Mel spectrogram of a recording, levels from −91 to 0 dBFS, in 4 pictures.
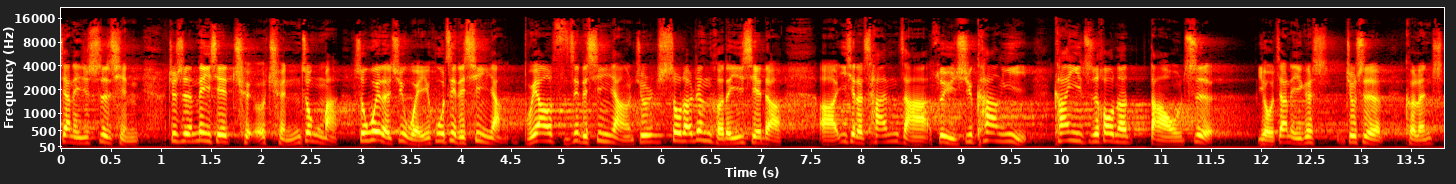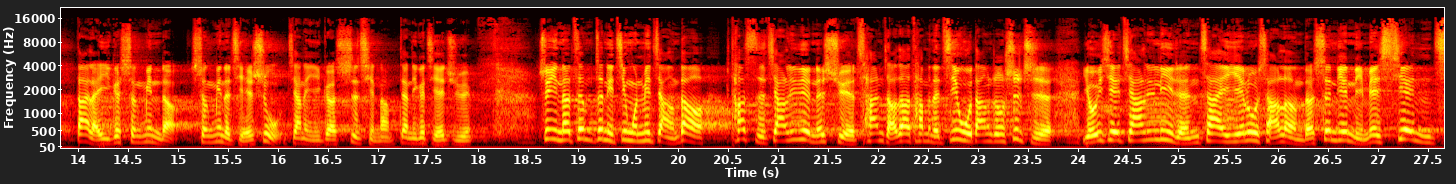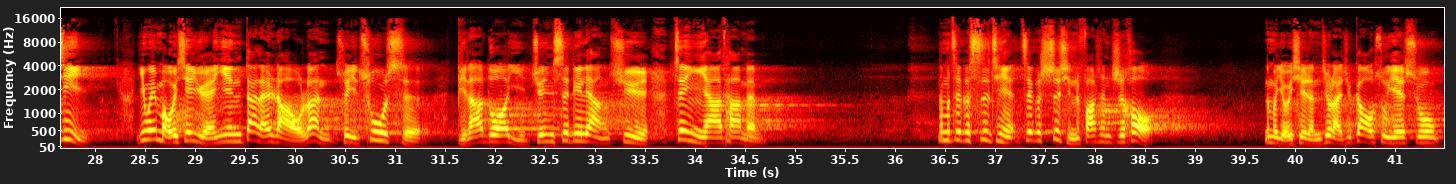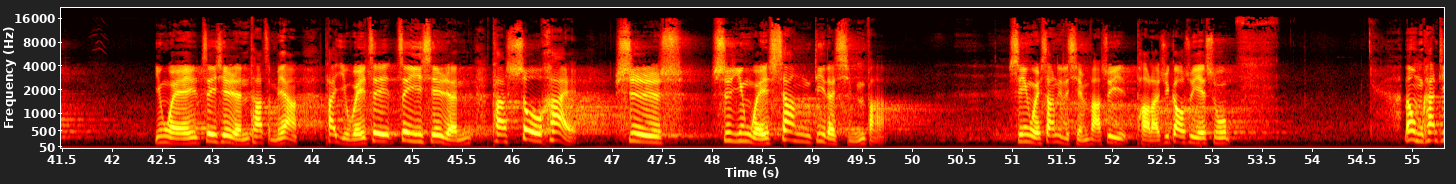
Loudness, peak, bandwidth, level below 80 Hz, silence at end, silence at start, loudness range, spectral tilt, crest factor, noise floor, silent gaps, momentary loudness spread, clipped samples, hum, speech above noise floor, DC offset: -19 LUFS; -2 dBFS; 16.5 kHz; -84 dBFS; 0 s; 0 s; 4 LU; 0 dB/octave; 18 dB; -60 dBFS; none; 8 LU; under 0.1%; none; 40 dB; under 0.1%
